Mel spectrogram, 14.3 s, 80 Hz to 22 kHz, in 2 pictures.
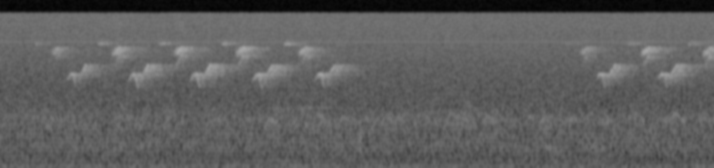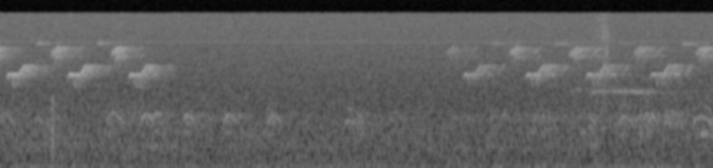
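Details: Japanese tit singing at 4:50 am on 7 April 2011 in Yokodo green space, Hanamigawa Ward, Chiba City, Chiba; high two-note phrases repeated in runs of four or five, pausing between bursts, over steady low rumble.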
